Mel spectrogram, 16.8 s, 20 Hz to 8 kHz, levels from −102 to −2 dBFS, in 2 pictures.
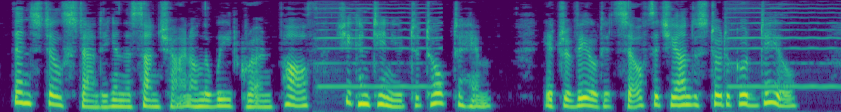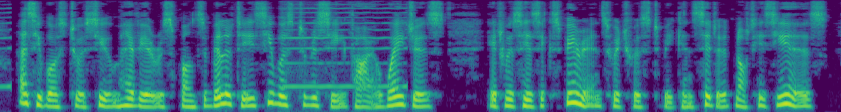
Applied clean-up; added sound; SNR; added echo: none; Bowed string instrument; 16 dB; none.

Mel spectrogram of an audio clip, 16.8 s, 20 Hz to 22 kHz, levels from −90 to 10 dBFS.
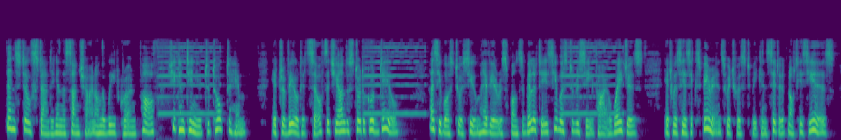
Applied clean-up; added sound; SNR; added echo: classical method log-MMSE.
